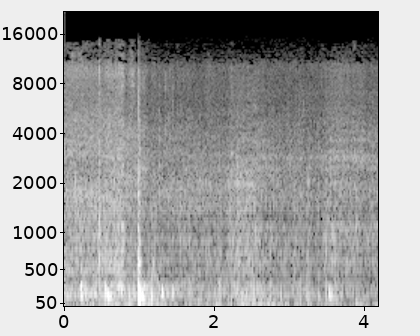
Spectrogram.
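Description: A fish flaps and thumps against the floor of a boat.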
